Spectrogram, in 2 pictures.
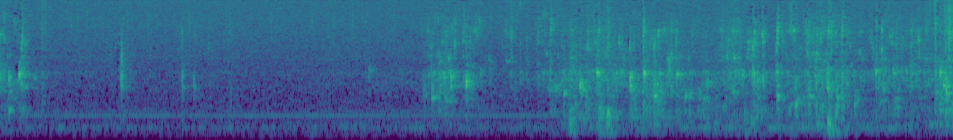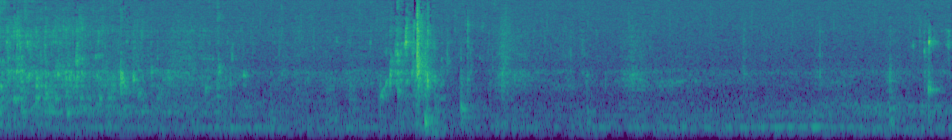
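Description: Water splashing and dripping as a wet bundle of silk hankies is squeezed out by rubber-gloved hands over a plastic pitcher: faint, irregular splashes and drips starting about two seconds in, with a sharper click near the middle.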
